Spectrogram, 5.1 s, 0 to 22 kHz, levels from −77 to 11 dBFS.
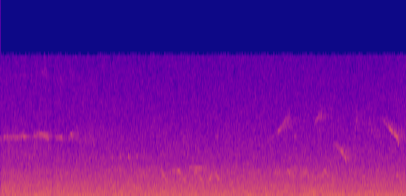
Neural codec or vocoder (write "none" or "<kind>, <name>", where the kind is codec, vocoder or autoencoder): none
